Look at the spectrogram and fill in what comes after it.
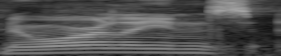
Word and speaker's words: New Orleans: New Orleans, as I'm saying it correctly, by the way, New Orleans.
